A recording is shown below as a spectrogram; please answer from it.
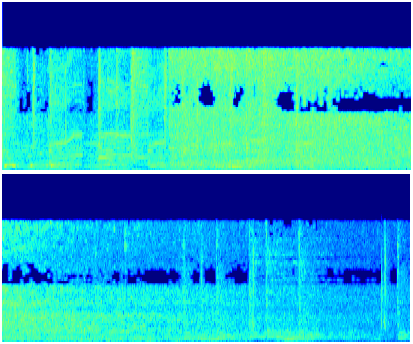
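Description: Background music with a deep bass beat for the first couple of seconds, giving way to the steady rush of a waterfall and creek tumbling over rocks; the music comes back faintly near the end.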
